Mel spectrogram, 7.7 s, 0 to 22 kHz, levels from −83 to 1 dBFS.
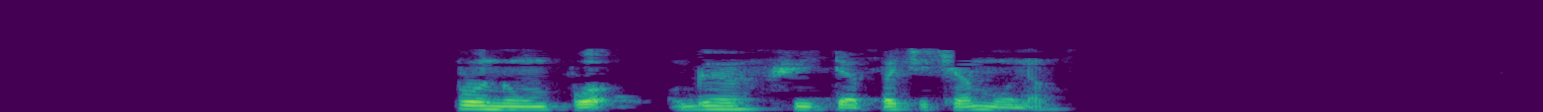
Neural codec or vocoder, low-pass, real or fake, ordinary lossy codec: none; 3.6 kHz; real; MP3, 16 kbps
